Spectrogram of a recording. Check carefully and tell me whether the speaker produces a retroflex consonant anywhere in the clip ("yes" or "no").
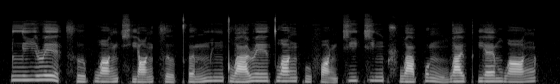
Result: yes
